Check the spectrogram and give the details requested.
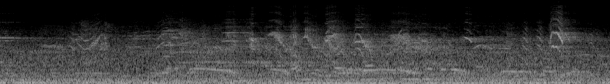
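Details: Parrots in a small group look for a place to nest among houses and utility boxes, calling loudly as if quarreling. Grating, downward-sweeping squawks repeat irregularly over constant low rumbling noise.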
